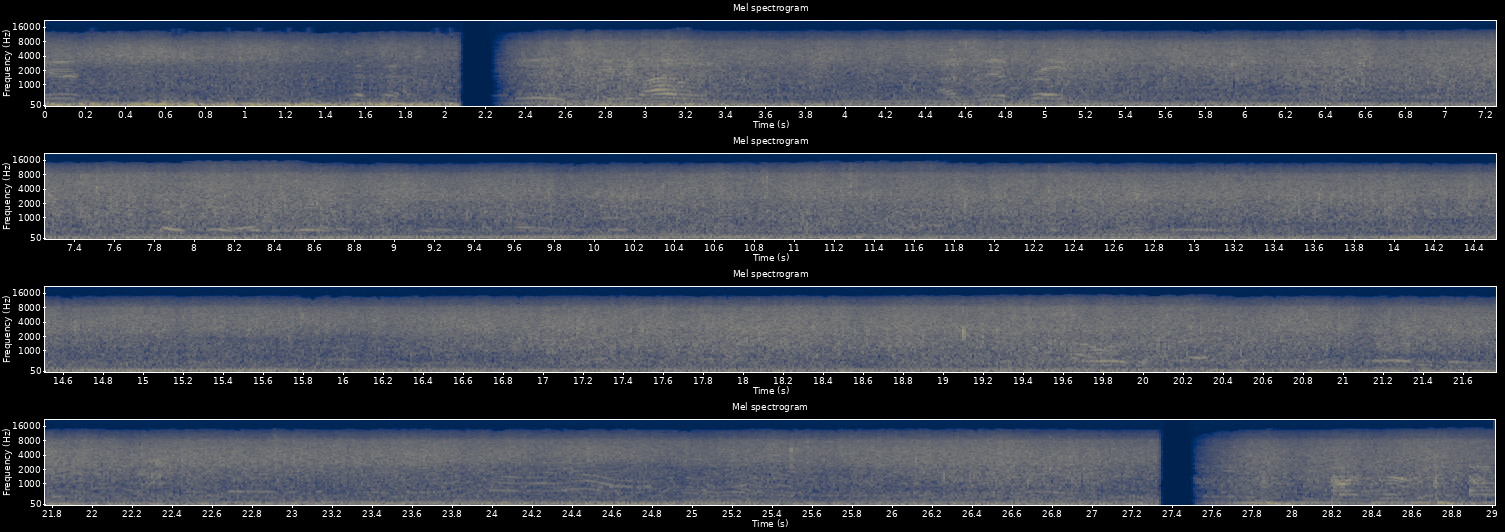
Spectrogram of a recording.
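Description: Jet ski engine running steadily under way, with rushing water and wind buffeting the microphone. The sound cuts out briefly about two seconds in and again near the end.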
